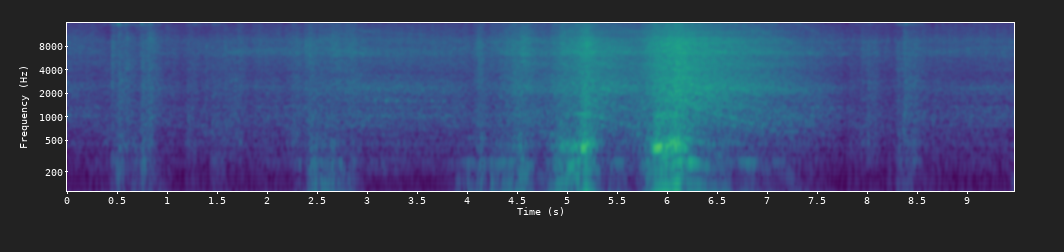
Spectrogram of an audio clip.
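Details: Mini Cooper R56, engine cold: quiet idle, stalling, then throttle blips come out ragged and stumbling; misfire only when cold, normal after 1–2 miles.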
